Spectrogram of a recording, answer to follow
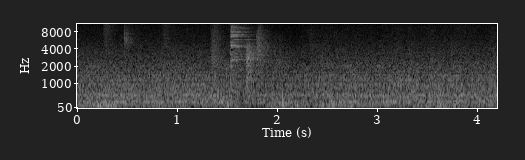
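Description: Steady background hiss of room noise, with a few brief handling sounds, the clearest about a second and a half in.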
